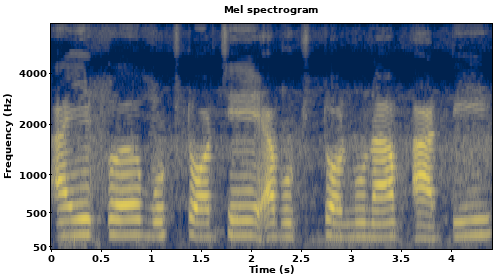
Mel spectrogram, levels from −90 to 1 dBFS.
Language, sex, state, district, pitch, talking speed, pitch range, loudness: Gujarati, female, Gujarat, Gandhinagar, 190 Hz, 120 wpm, 180-200 Hz, -17 LUFS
